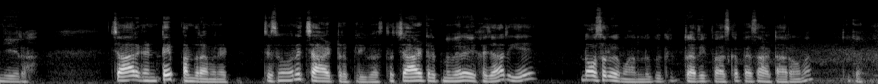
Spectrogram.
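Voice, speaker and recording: A man's dark, mellow, somewhat breathy voice, fairly high in pitch, with lively intonation, big swings in loudness, and a moderate pace. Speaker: cab driver vlogger. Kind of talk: casual vlog. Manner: conversational.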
